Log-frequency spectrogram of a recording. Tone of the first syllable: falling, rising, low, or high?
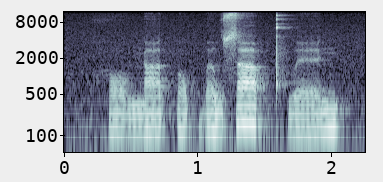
low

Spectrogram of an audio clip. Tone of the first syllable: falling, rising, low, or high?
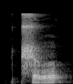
rising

